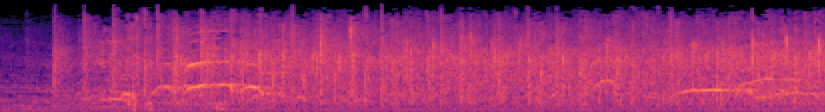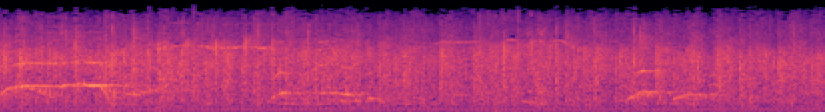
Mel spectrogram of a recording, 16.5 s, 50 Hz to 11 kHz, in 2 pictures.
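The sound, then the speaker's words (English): Sustained applause from a large audience giving their leaders a one-minute praising, steady dense clapping with scattered cheers and voices rising over it, continuing throughout at a fairly loud level. “How about we give them a 1 minute praising?”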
